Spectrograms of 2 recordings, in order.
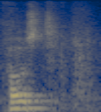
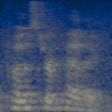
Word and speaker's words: post-herpetic: Because how do you pronounce it? Post-hepatic. Herpetic. What's that? Herpetic? Can you say it louder one more time? Clear loud. Post-herpetic.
